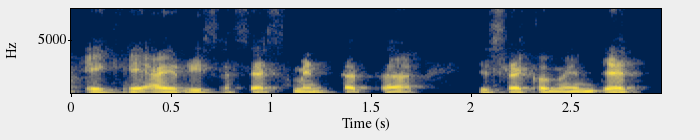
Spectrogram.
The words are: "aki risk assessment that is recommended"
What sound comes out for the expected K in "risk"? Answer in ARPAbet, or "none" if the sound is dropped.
none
